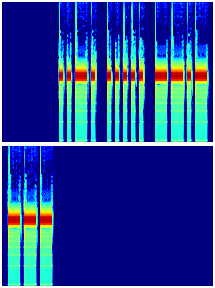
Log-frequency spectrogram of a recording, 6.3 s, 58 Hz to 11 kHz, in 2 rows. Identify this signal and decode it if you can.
Morse code, heard as a keyed tone, about 20 wpm, 700 Hz. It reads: F5QO
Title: DXCC-100 Call Signs - 4 Characters - 20wpm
